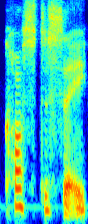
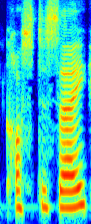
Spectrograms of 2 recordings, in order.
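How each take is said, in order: First: Costasea ending in "see"; unsure pronunciation. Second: Costasea ending in "say"; alternative pronunciation. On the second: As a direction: try Costasea with a final "-say", questioning rise. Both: Shown as a demonstration. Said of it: "is it Costasea".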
